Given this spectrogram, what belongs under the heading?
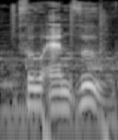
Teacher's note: are produced by a combination of the upper teeth and the lower lip which covers the lowerer teeth and AIDS the outflow of air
